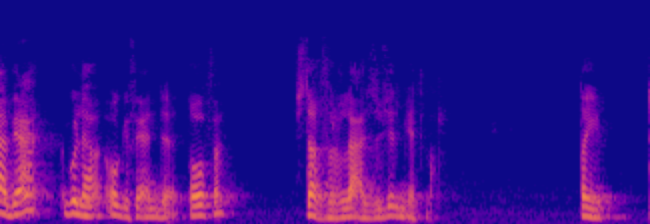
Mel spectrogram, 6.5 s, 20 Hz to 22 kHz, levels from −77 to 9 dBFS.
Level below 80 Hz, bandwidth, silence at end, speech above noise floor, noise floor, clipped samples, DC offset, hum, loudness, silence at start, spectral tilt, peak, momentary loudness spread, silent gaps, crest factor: -64 dBFS; 11 kHz; 0.3 s; 40 dB; -62 dBFS; under 0.1%; under 0.1%; none; -24 LUFS; 0 s; -7.5 dB/octave; -4 dBFS; 12 LU; none; 20 dB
